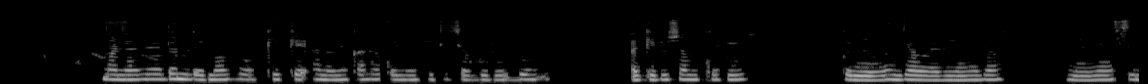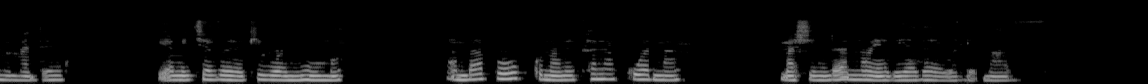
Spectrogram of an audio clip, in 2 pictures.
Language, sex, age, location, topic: Swahili, female, 18-24, Kisii, education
